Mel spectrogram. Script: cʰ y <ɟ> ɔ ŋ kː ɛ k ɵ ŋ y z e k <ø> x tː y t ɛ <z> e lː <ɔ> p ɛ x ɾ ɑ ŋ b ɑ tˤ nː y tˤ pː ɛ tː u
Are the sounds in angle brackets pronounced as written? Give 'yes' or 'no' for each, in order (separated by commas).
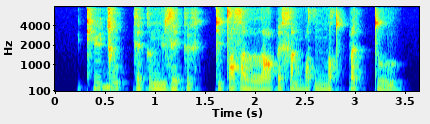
yes, yes, no, no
